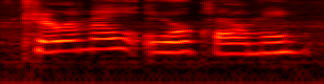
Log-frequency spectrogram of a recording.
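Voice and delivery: CARAMEL in three syllables, then as "car-mel"; full CARAMEL, then shortened CARAMEL; two pronunciations. Shown as a demonstration. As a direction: give CARAMEL both ways, "care-a-mel" or "car-mel". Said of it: "How do you pronounce these words?".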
